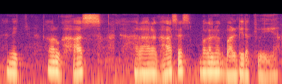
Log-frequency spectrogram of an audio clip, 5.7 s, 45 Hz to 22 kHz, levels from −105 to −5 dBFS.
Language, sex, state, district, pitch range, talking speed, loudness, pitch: Hindi, male, Jharkhand, Ranchi, 85-110 Hz, 115 wpm, -16 LUFS, 100 Hz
